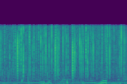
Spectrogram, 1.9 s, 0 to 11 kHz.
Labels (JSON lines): {"label": "biophony, cascading saw", "recorder": "SoundTrap 600 or HydroMoth"}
